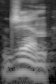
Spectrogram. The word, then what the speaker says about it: Jen: Okay, it's the English female, Jen. So the J is pronounced as J, not as Y.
